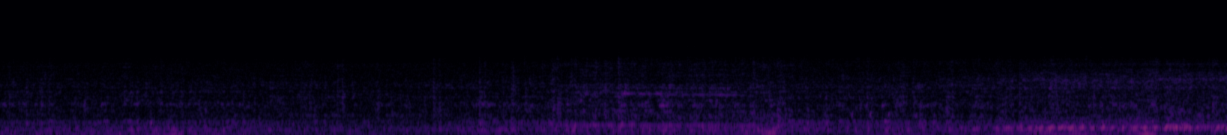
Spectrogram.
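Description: Aquarium water pump or filter outflow splashing into the tank water: a faint, steady running-water sound that grows a little louder near the end.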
